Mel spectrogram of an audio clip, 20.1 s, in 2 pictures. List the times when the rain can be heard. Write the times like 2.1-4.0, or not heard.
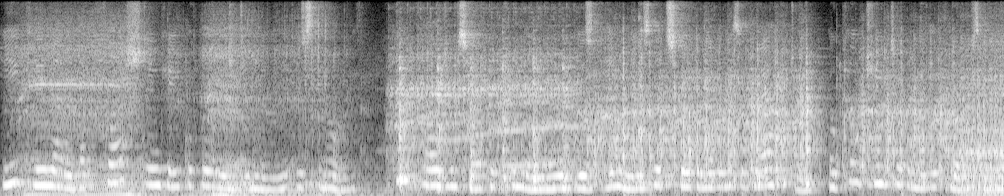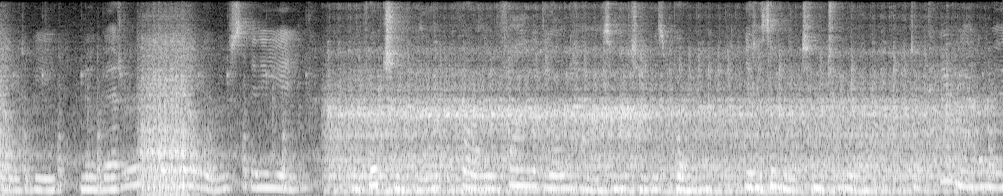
not heard.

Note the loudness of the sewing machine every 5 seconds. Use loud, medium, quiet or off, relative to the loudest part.
medium, loud, loud, loud.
